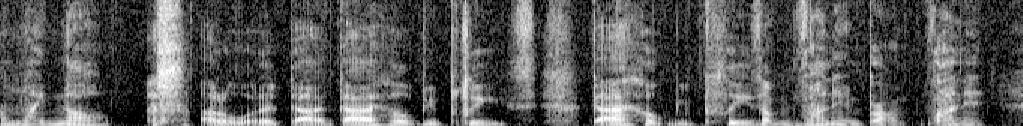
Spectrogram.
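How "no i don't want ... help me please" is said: desperate, swooping, crying voice, pleading through tears. Speaker retells running from a scream, retelling crying and pleading. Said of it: "I'm just running and I'm crying".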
